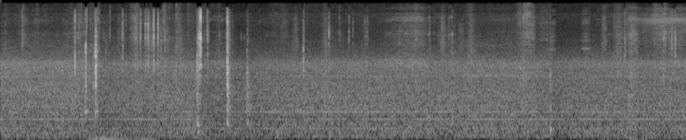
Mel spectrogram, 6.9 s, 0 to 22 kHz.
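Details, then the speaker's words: 2003 Lexus IS300 with the 2JZ-GE engine, after new spark plugs to cure a felt and heard misfire, sensors and throttle body refitted. Quiet, steady idle with no stumble or skipped beats and a few stray knocks around it. Normal idle. "presuming everything is okay and hopefully start the car that's why it was acting dumb but now Car Works totally fine no problems whatsoever"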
